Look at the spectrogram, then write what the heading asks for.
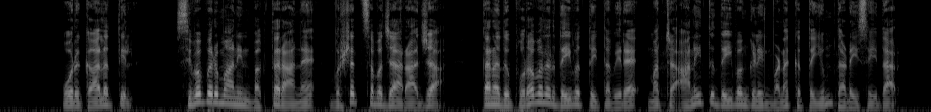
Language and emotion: Tamil, neutral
